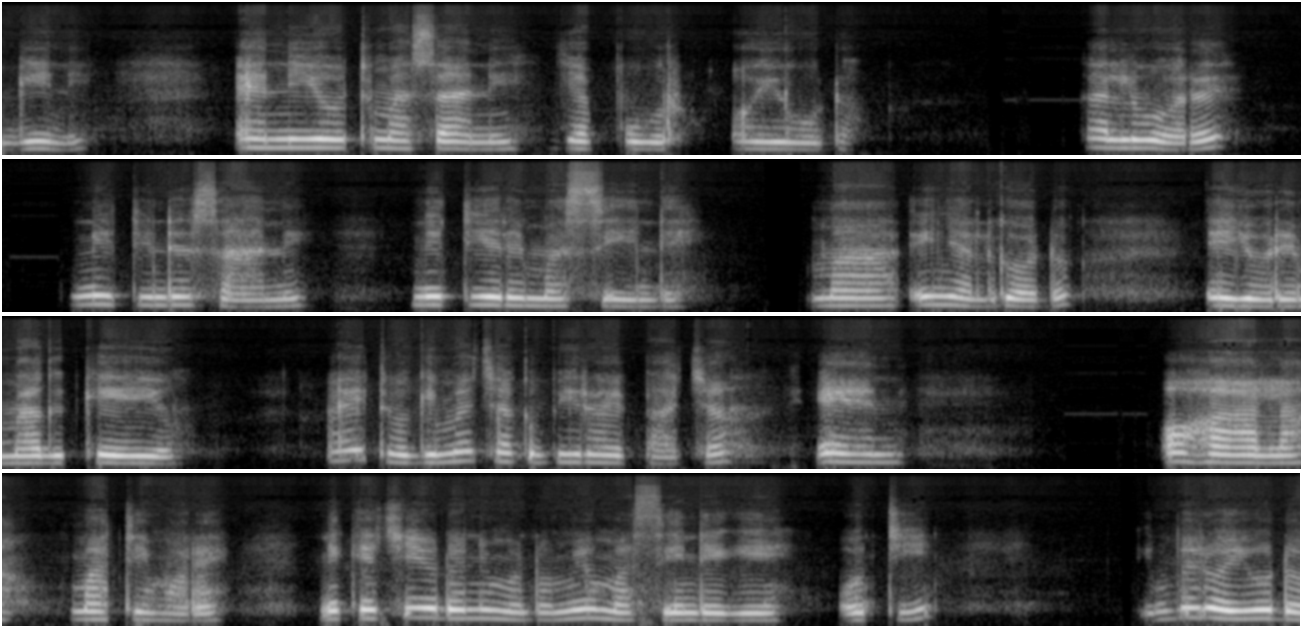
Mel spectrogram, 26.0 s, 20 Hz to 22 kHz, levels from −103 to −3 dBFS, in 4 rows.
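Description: At 11.45 s, just after "ma inyalo", the speech lurches forward with no pause: around four tenths of a second of talk is simply missing, and the two sides of the cut are joined almost directly, with nothing filled in. This is a skip ahead. Later audio was already queued, and a stretch was discarded, either lost in transit or dropped by an overfull jitter buffer, so playback jumped straight to what was waiting.

Shortly after, from 12.42 s to 13.63 s, the speech sounds rushed. It runs at about 111% of normal speed while the pitch stays unchanged, so it feels hurried rather than higher. This is a jitter buffer speed-up. The buffer was holding more audio than its target, and to reduce that delay the receiver repeatedly cut out tiny pitch-period-length slices, removing roughly 150 ms in total across that second or so.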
